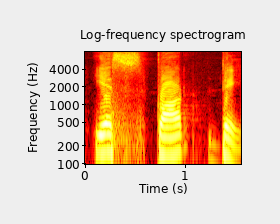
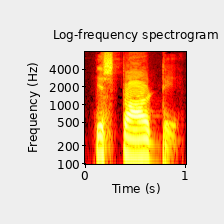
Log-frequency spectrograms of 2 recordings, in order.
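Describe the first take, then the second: First: ইয়েস্টারডে slow, in three separate parts; split into syllables. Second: Said in the usual way. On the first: Shown as a demonstration. Teacher showing the parts of a word, slow split syllables. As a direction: break ইয়েস্টারডে into ইয়েস, টার, ডে. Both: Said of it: "এভাবে".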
